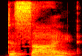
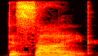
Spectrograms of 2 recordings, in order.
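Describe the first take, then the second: The two takes are said the same way.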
